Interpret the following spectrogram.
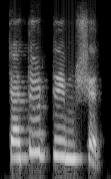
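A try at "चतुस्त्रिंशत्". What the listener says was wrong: Chatustrimshat. There is a sakara there. Chatustrimshat. Chatus. Here it is a s. Chatustrimshat.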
